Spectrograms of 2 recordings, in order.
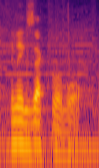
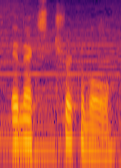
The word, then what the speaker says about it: inextricable: inextractable what an executable an executable it's not how you say that word that's how the word is spelled though inextricable is how you say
